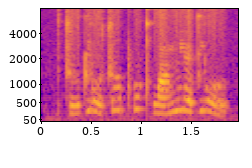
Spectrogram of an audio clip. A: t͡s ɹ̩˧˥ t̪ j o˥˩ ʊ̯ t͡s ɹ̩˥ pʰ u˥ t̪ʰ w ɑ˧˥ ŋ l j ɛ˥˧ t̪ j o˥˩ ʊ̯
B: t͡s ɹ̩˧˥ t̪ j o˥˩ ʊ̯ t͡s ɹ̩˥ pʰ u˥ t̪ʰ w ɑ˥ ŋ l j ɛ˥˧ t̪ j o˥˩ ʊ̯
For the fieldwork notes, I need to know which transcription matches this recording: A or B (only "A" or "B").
A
